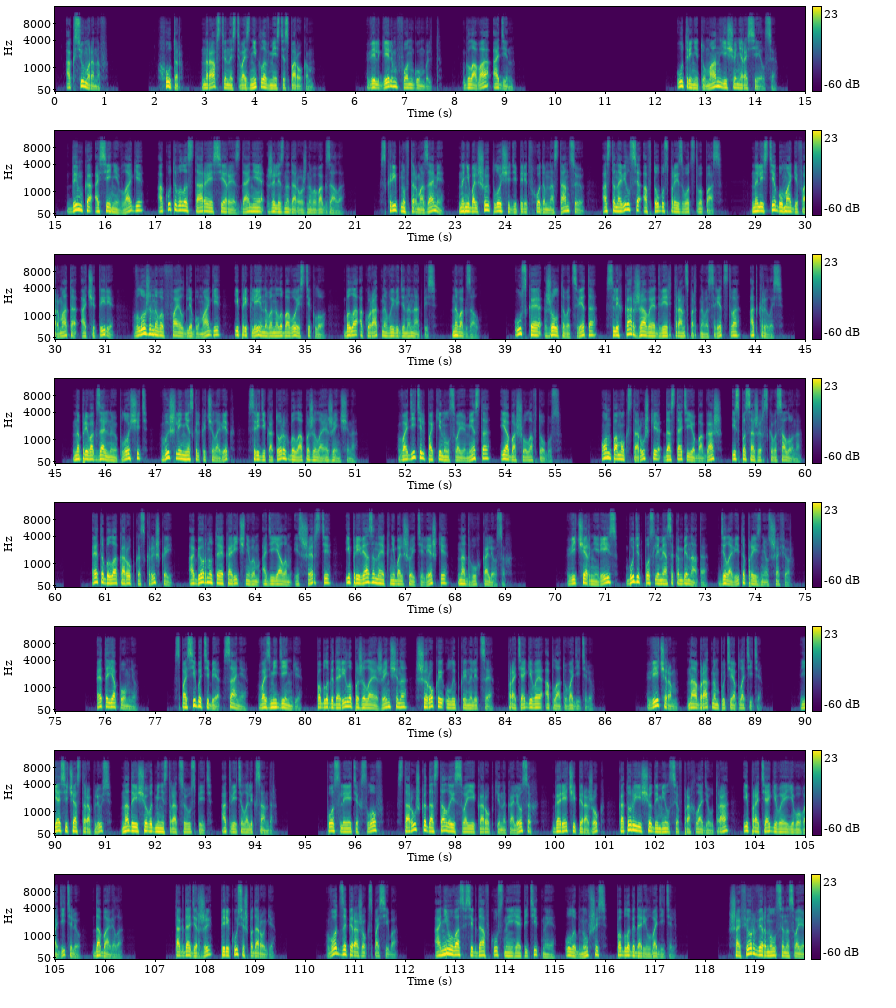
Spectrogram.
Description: Аудиокнига Хутор | Библиотека аудиокниг
Aудиокнига Хутор Автор Оксюморонов Читает аудиокнигу Авточтец ЛитРес.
